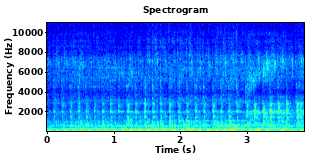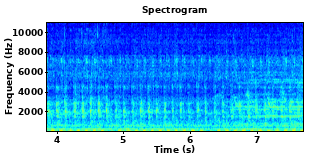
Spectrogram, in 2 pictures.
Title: cb shine engine noise problem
